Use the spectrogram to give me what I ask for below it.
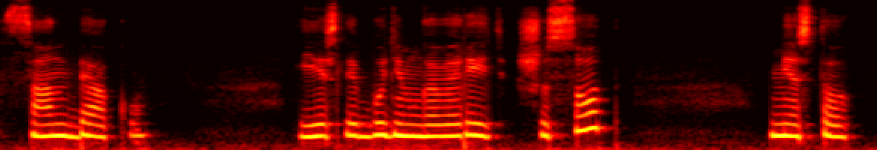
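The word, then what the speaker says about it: さんびゃく: Например, если 100 мы считаем как хяку, мы можем случайно ошибиться, назвав, допустим, 300 санхяку. Это будет неправильно. Оно будет считаться как санбяку.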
